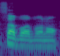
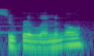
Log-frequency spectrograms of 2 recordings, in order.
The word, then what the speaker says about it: Superliminal: keep saying super liminal what's up it's not subliminal what are you talking about it's is it super it's super liminal it's literally super liminal yeah oh okay i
